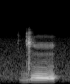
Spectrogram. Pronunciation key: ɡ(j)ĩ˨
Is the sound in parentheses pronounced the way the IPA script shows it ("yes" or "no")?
yes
